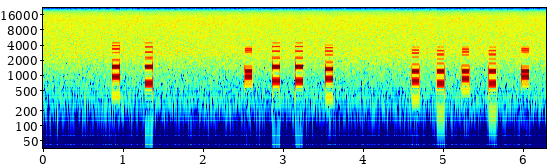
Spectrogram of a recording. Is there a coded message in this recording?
Yes: DTMF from 0.9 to 6.1 s, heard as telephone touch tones, dialled by hand, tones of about 100 ms. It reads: #3 *668 4171*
